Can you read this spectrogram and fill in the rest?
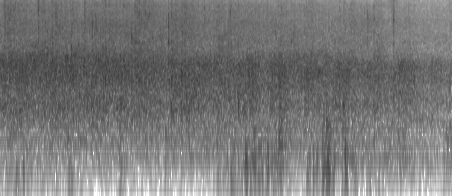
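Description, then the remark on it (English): An audience at the Eagle Church applauds to welcome a guest speaker with steady, dense clapping that holds at a fairly even loudness throughout, no voices standing out above it. “I'm going to ask you to come up, and let's just give him a warm welcome to the Eagle Church.”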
